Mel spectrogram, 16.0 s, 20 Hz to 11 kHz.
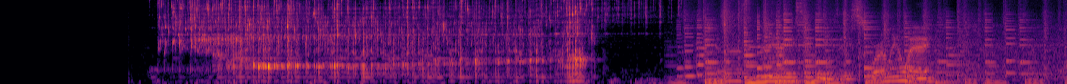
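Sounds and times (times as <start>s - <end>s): wine pouring into a glass: 2.3s - 10.1s.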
